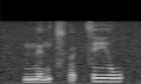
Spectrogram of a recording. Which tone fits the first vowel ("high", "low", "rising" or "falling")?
rising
